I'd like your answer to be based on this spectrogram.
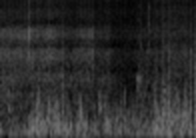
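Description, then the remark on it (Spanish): Loud, steady roar of wind whipping through a forest fire in Valencia, at the moment the wind began and drove the fire out of control, a dense low rumble with rough gusting surges and a faint hiss above, and no voices. “Ese era el sonido de, ese momento en el que comenzaba el viento y descontrolaba el incendio.”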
